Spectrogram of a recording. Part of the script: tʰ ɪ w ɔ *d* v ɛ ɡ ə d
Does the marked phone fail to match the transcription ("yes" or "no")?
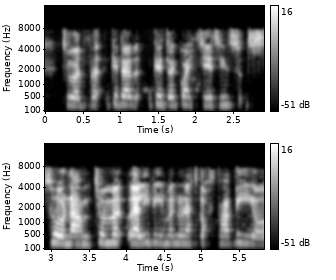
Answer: no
